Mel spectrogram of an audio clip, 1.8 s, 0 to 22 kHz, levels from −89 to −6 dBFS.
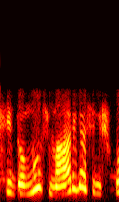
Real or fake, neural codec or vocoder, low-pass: real; none; 3.6 kHz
